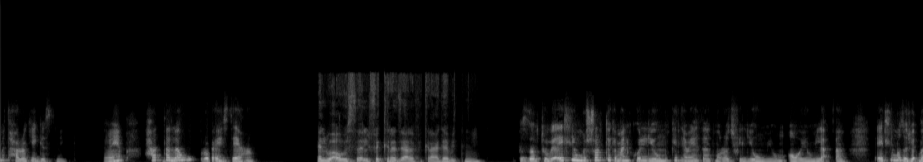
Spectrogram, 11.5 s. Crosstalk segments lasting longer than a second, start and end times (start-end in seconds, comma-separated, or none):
none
